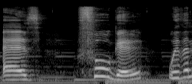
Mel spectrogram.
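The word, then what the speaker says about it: Vogel: right another pronunciation thing the v in german is pronounced exactly the same as the f in german it's both they're just written differently for example the word bird in german is called fogel fogel it's also with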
